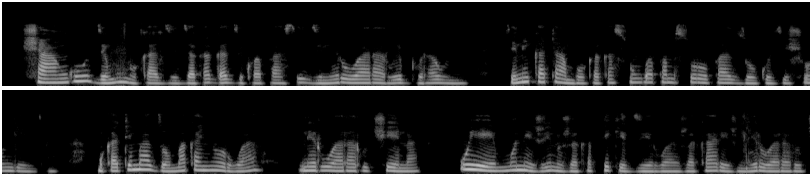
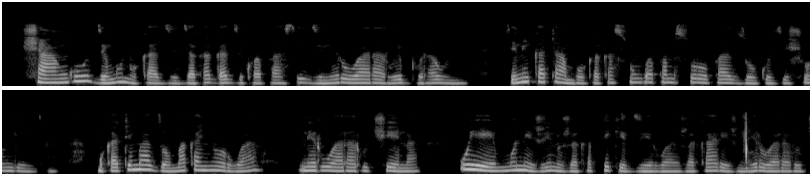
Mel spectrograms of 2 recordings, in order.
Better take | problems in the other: second | noise reduction (neural separator model SepFormer DNS4)

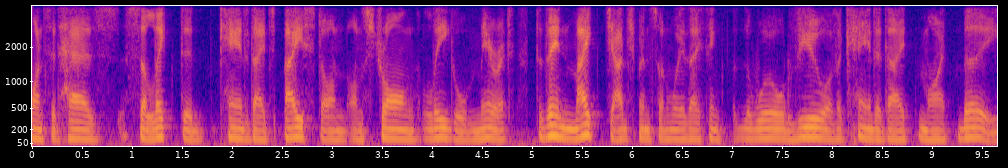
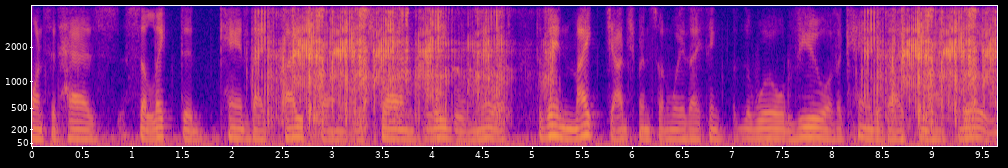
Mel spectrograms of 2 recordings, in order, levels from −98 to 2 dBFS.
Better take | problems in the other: first | background sound (Mechanisms); 2 dB above the speech

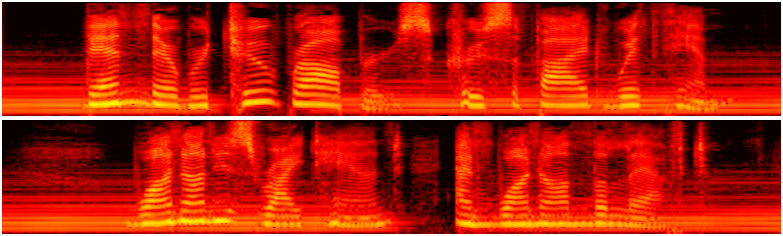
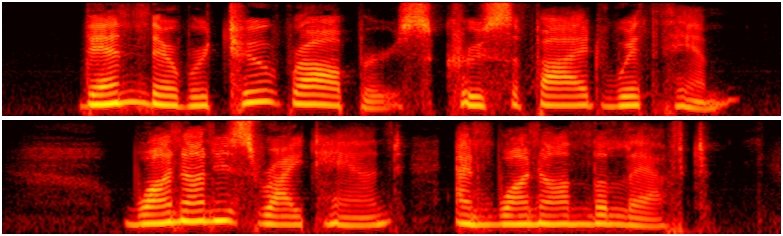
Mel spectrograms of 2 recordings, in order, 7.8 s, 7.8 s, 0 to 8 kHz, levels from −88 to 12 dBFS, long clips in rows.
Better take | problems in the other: second | background sound (Bowed string instrument); 11 dB below the speech

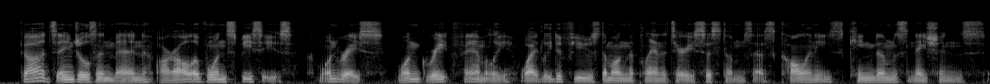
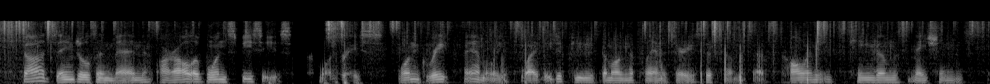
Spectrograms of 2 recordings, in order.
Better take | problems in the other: first | noise reduction (neural mask model RNNoise)

